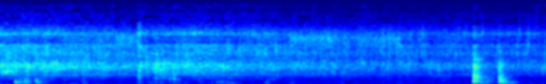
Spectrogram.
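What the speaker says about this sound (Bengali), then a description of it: "আলুটা কিন্তু আমি ভালো করে ভেজে নেবো।" Potatoes fry in oil with a steady, close sizzle and occasional clinks of a spatula stirring the pan.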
